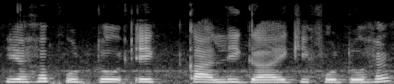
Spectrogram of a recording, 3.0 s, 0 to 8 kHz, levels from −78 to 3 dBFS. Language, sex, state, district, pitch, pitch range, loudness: Hindi, female, Rajasthan, Bikaner, 240 Hz, 230-250 Hz, -15 LUFS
